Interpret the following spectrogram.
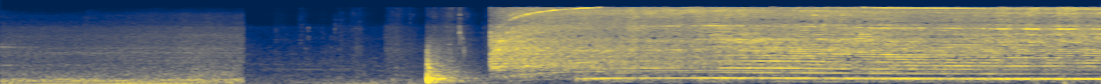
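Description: Handheld electric circular cutter switched on after a sharp knock, its motor whining up to speed about three and a half seconds in and then running steadily as its blade cuts through a WPC louver panel.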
